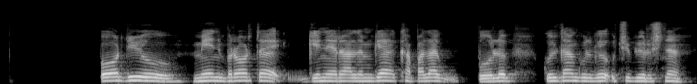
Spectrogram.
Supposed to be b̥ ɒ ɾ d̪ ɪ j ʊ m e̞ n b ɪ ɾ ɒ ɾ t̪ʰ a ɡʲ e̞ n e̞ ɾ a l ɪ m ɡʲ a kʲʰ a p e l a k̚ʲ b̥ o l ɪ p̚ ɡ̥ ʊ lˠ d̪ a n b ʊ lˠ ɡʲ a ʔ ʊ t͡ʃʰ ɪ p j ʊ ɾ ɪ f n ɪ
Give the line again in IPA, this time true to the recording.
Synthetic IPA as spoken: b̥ ɒ ɾ d̪ ɪ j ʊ m e̞ n b ɪ ɾ ɒ ɾ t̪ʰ a ɡʲ e̞ n e̞ ɾ a l ɪ m ɡʲ a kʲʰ a p a l a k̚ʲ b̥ o l ɪ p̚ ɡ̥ ʊ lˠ d̪ a n ɡ ʊ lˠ ɡʲ a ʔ ʊ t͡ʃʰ ɪ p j ʊ ɾ ɪ ʃ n ɪ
